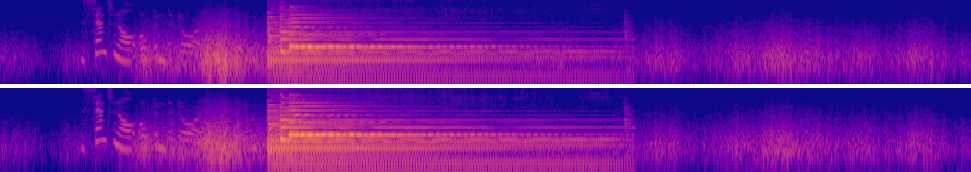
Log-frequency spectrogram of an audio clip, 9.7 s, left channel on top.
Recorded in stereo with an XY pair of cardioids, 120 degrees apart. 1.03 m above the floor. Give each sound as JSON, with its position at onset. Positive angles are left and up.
{"t": 0.8, "sound": "a woman speaking", "azimuth_deg": -5}
{"t": 2.7, "sound": "a piano", "azimuth_deg": -35}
